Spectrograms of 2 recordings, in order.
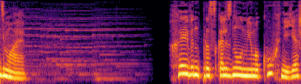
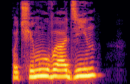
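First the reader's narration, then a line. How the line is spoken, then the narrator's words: Menacing. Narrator (Russian): прозвучало грозно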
